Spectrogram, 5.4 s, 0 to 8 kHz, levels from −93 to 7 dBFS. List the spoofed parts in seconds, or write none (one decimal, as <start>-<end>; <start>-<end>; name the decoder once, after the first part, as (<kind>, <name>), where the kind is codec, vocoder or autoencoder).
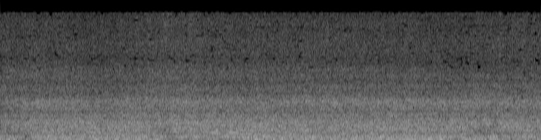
none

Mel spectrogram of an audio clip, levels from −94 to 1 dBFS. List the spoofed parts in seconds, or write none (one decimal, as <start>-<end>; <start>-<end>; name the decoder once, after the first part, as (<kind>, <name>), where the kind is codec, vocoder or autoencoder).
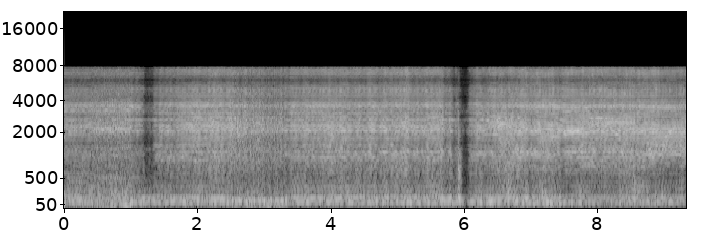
0.0-0.4 (vocoder, HiFi-GAN); 1.0-2.5; 3.3-9.3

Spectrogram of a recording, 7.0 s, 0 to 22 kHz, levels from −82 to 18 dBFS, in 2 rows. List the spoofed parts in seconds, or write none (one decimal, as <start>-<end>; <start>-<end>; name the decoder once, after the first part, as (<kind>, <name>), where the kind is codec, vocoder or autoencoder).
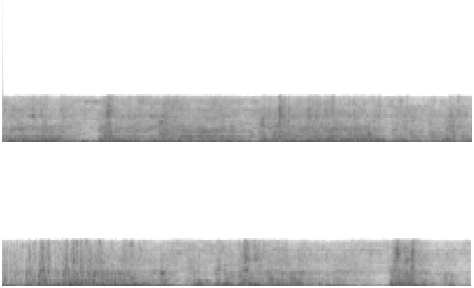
0.0-3.5 (vocoder, HiFi-GAN); 4.4-7.0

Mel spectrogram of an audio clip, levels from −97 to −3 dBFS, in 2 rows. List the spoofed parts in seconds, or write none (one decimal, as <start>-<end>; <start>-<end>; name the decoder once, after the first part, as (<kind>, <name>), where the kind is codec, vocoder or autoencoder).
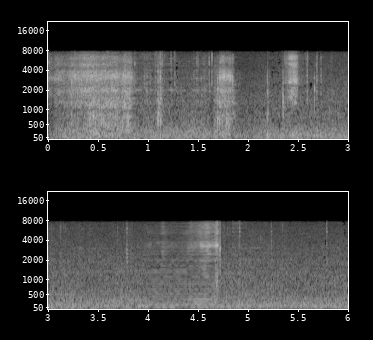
4.0-4.7 (vocoder, HiFi-GAN)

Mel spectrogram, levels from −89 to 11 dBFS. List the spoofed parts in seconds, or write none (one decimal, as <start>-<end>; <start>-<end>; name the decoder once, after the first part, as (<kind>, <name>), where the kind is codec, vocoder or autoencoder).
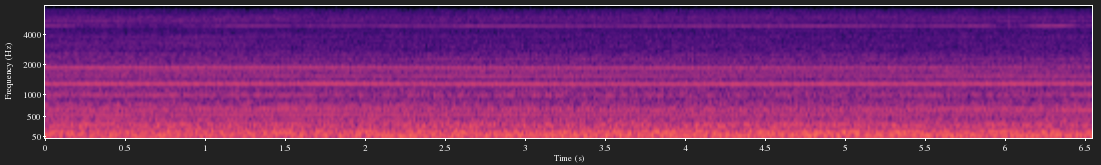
none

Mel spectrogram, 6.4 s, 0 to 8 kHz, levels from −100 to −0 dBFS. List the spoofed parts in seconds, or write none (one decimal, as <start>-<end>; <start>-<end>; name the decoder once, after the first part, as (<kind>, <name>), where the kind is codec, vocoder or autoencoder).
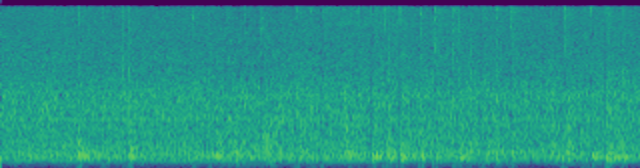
2.2-2.8 (vocoder, HiFi-GAN)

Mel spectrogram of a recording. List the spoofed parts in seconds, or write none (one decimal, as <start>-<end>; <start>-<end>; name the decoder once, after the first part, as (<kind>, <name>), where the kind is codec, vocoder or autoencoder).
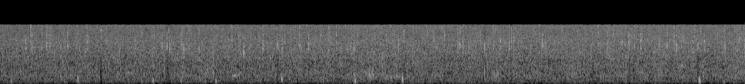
none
